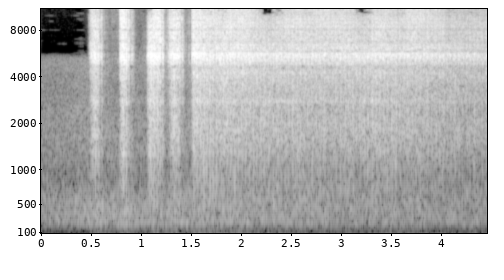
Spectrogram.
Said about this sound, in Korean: 그것은 비늘이 땅바닥을 스치며 내는 소리였습니다. 그래요. 뱀의 비늘이었습니다. 종려나무만큼이나 기다란 왕뱀이 슬며시 다가와 바로 우리 앞에 있었던 것입니다.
